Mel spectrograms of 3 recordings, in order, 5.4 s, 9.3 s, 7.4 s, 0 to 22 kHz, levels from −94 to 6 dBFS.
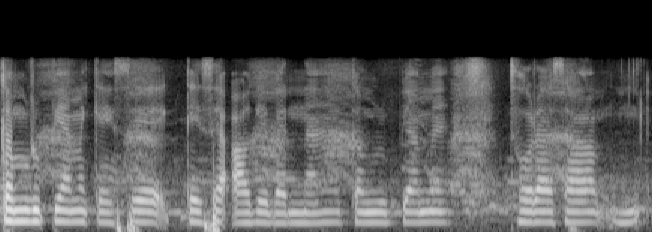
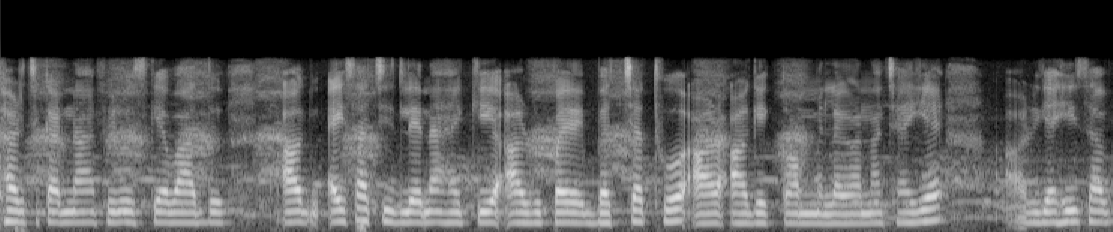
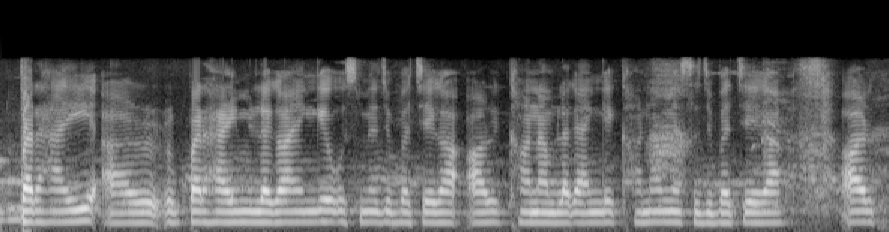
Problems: constant background noise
